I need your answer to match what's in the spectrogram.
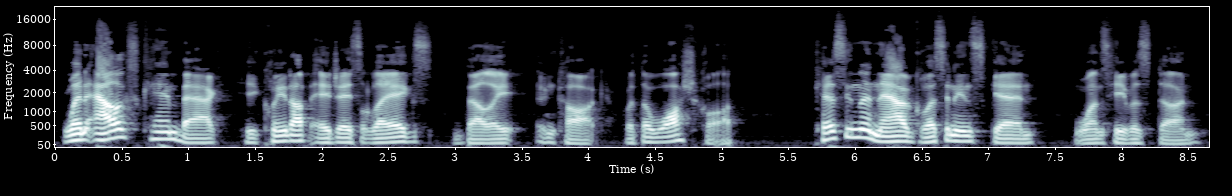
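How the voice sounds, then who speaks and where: A man's voice: on the low side, big pitch swings, unhurried, fairly bright tone. A man narrating a story as a podcast reader, with a dramatic, emphatic delivery. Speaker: podcast host reading fan fiction. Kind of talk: expressive narrated story reading.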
